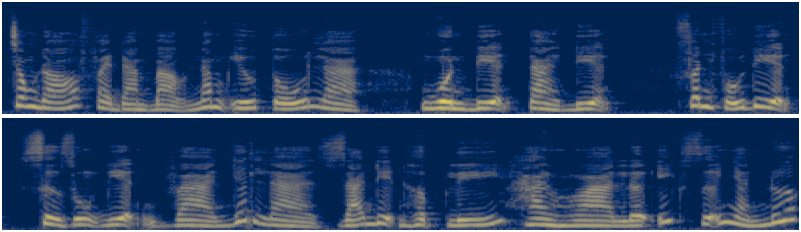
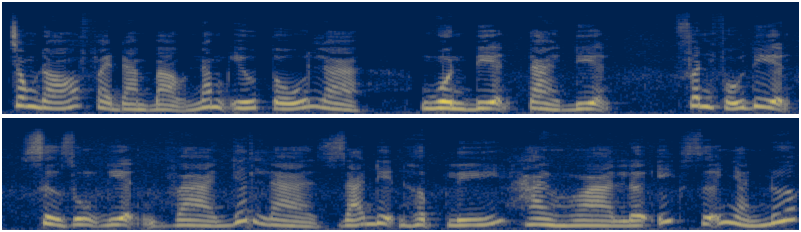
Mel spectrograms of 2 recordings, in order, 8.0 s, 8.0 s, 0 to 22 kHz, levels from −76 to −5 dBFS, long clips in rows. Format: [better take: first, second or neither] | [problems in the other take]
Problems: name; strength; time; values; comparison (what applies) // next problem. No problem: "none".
first | hiss; faint; from 2.5 s on; 25 dB below the speech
